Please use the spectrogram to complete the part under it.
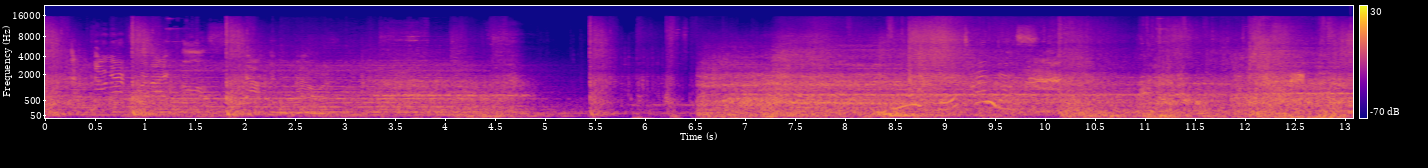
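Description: Magical blasts and impacts ring out in quick bursts.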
